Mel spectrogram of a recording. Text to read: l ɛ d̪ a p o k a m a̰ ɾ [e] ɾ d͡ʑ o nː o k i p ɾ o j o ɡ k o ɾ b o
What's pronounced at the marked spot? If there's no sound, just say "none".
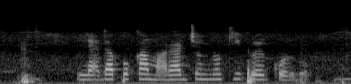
a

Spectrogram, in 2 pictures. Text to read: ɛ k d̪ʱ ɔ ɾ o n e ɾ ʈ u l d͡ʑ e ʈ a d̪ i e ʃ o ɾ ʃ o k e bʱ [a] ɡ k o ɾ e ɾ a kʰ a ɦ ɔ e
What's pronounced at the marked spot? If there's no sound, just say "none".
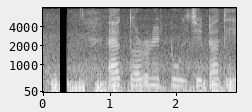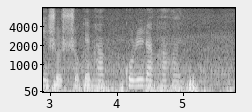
a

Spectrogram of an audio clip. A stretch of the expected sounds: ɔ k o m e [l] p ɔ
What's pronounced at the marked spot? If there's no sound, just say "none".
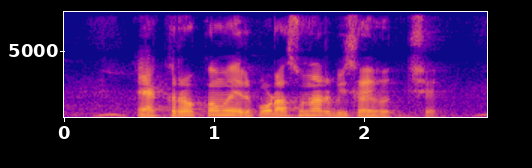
ɾ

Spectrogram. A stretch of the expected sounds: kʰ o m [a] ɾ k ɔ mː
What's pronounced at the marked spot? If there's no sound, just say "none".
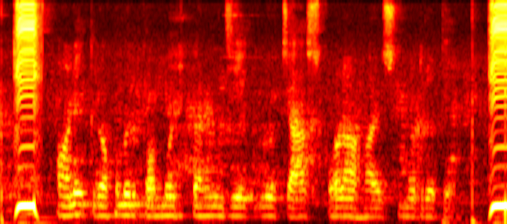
e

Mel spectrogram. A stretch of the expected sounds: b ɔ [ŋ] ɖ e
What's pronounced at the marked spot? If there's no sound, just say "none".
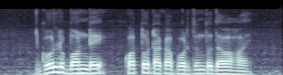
ɳ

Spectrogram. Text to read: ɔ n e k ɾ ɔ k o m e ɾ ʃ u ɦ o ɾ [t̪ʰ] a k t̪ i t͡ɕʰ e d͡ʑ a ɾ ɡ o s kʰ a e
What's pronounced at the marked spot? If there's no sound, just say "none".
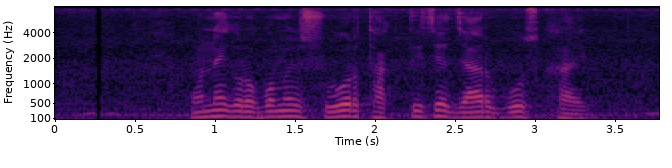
t̪ʰ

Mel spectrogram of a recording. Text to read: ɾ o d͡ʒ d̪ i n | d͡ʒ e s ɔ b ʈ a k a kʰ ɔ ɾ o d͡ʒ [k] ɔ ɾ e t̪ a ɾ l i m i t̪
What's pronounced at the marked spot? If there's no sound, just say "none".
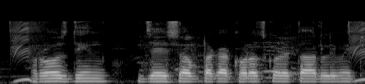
k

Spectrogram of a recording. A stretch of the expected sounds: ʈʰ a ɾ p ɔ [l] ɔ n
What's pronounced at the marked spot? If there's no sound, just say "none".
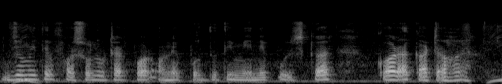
ɾ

